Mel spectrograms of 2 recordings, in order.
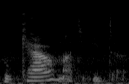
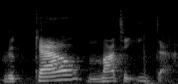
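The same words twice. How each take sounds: First: Soft, voiceless whisper; whispered to self. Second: Slow, voiced, punched RUKAU; trying out a name. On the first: Player mulling a new character name, whispered. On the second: Player testing a new character name, slow and aloud. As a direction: sound out the name aloud, slowly. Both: Real, not acted.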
